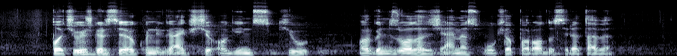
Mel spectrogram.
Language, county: Lithuanian, Vilnius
